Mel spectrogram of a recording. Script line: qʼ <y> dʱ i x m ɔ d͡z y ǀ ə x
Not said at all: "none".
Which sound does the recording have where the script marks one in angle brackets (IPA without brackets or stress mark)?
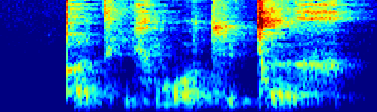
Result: e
